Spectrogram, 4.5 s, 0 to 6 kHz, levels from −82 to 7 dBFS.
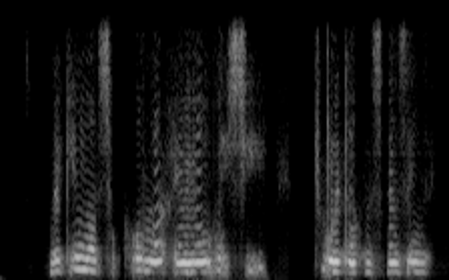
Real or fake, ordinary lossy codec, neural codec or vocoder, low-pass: fake; Opus, 64 kbps; codec, 16 kHz, 0.5 kbps, FreqCodec, smaller model; 5.4 kHz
